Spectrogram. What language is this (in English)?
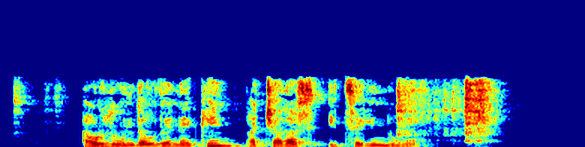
Basque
